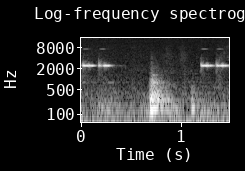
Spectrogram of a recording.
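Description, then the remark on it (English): A Google digital timer alarm beeps in short, high-pitched bursts, pausing briefly before the beeping resumes, with a soft thump and some low background noise in between. “What is that? The timer? Oh, it's the timer.”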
